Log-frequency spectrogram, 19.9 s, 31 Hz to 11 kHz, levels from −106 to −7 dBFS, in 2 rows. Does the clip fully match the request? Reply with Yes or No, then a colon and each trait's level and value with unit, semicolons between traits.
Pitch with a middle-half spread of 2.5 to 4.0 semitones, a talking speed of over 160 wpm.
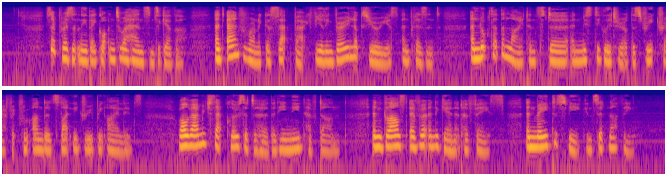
No: average, 4.8 semitones; average, 190 wpm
